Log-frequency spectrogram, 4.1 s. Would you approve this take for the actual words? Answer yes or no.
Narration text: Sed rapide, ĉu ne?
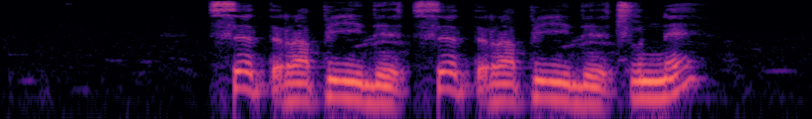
no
